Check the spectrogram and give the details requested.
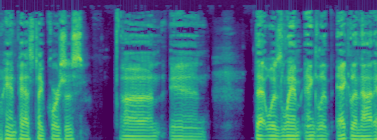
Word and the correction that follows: agnolotti: I can never say that right. – Agnolotti. – Hey, thank you. – Agnolotti.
